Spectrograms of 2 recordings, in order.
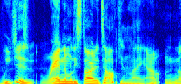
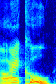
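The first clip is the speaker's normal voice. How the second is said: unbothered; 12 semitones higher than usual. Retold or imitated. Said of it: "I was like".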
